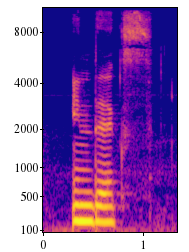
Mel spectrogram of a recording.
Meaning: 1. index (alphabetical listing of items and their location) 2. index 3. index (a data structure that improves the performance of operations on a table)
- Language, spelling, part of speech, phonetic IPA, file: Czech, index, noun, [ˈɪndɛks], Cs-index.ogg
